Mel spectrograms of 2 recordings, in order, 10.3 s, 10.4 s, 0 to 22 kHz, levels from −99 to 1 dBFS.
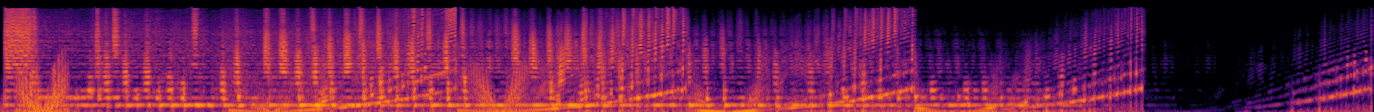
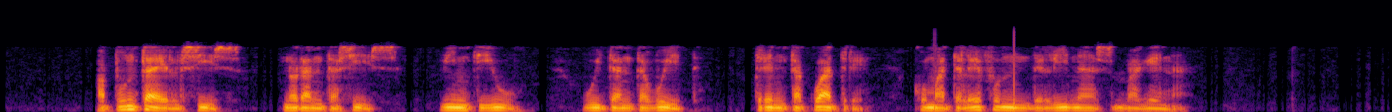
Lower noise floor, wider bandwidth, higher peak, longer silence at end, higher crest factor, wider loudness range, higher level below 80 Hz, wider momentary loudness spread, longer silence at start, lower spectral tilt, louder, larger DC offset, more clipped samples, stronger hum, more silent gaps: first, -76 dBFS vs -72 dBFS; first, 17 kHz vs 4.2 kHz; second, -10 dBFS vs -2 dBFS; second, 0 s vs 1.55 s; about the same, 18 dB vs 20 dB; first, 9 LU vs 2 LU; about the same, -40 dBFS vs -36 dBFS; second, 12 LU vs 15 LU; second, 0 s vs 0.75 s; second, -3.5 dB/octave vs -9.5 dB/octave; second, -27 LUFS vs -20 LUFS; neither; neither; neither; second, none vs 5.59-5.63 s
